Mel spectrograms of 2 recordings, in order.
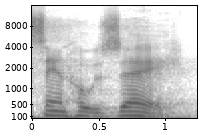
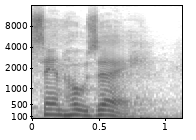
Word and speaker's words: San Jose: He says, "Well, he says normally over in California they don't pronounce the J's like that. It's a H sound. It's San Jose, right, Julio? It's San Jose."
